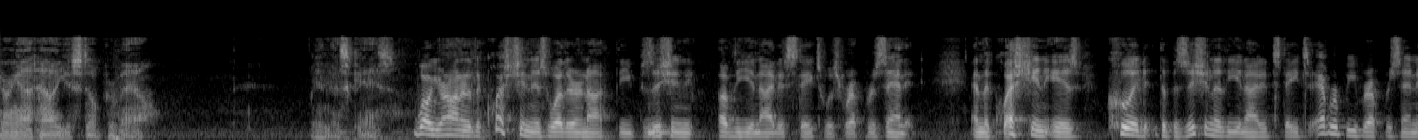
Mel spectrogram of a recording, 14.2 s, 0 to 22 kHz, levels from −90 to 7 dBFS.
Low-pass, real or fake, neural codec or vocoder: 7.2 kHz; fake; codec, 16 kHz, 16 kbps, FunCodec, trained on Chinese and English, 50 frames a second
